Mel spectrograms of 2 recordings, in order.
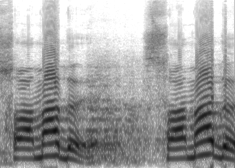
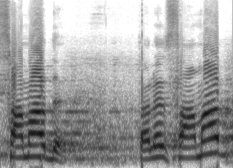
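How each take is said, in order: First: সমাদ with heavy 'saw' and bouncing d; correct thick saad. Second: সামাদ with a light s and open 'aa'; mistaken thin sa. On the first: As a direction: round the s of সমাদ, release the d. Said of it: "সঠিকটা কি". (সমাদ-এর স মোটা করে) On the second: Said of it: "এটা হচ্ছে ভুল". (সামাদ-এর সা পাতলা করে) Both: Shown as a demonstration.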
